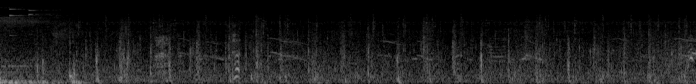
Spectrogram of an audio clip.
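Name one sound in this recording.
Footsteps run quickly over sandy ground.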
